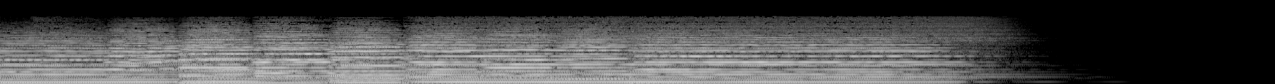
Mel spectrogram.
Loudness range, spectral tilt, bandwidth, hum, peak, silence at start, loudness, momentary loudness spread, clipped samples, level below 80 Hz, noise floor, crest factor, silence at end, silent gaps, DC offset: 9 LU; -5 dB/octave; 10 kHz; none; 0 dBFS; 0 s; -13 LUFS; 5 LU; under 0.1%; -28 dBFS; -90 dBFS; 14 dB; 2.75 s; none; under 0.1%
